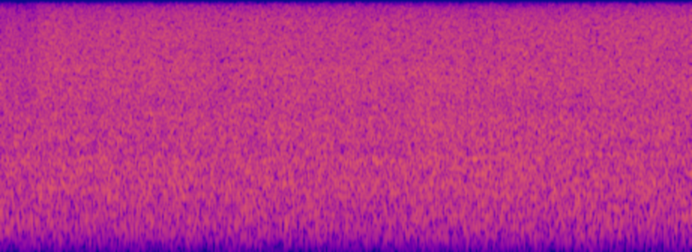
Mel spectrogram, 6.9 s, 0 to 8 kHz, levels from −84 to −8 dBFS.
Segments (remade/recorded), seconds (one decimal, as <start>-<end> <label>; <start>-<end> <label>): 0.0-4.8 recorded; 4.8-5.7 remade; 5.7-6.9 recorded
